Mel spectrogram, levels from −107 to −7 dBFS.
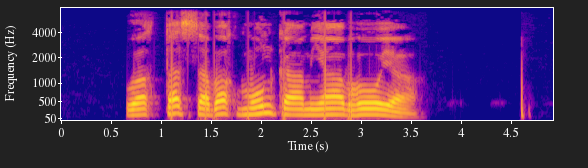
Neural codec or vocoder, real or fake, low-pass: none; real; 7.2 kHz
